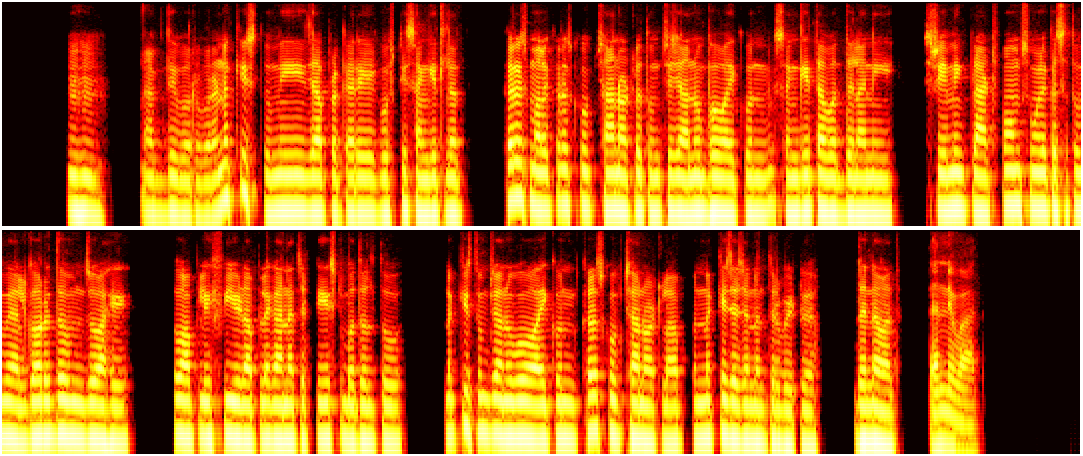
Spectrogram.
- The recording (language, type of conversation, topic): Marathi, podcast, मोबाईल आणि स्ट्रीमिंगमुळे संगीत ऐकण्याची सवय कशी बदलली?
- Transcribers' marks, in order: in English: "स्ट्रीमिंग प्लॅटफॉर्म्समुळे"; in English: "अल्गोरिदम"; in English: "फीड"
